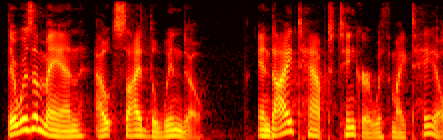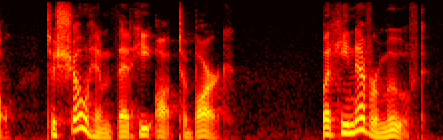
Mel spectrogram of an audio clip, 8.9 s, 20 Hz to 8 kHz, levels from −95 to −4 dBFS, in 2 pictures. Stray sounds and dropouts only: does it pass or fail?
pass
